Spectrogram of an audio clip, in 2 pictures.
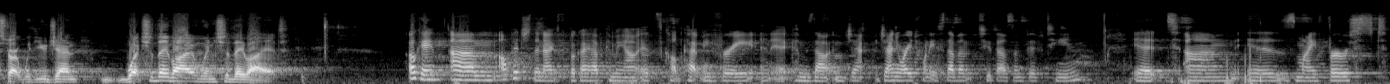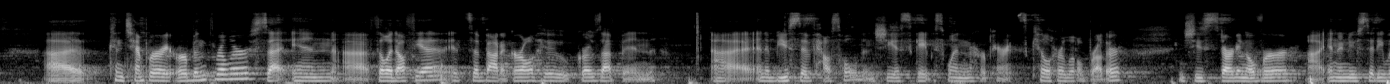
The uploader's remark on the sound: Live from Westercon 67 and Fantasy Con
